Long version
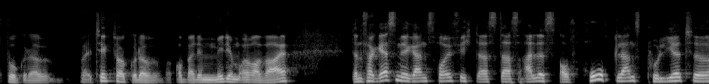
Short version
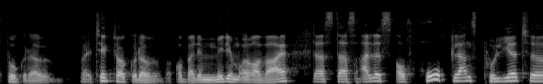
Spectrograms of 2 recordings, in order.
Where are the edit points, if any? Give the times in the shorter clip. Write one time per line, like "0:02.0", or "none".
0:03.1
